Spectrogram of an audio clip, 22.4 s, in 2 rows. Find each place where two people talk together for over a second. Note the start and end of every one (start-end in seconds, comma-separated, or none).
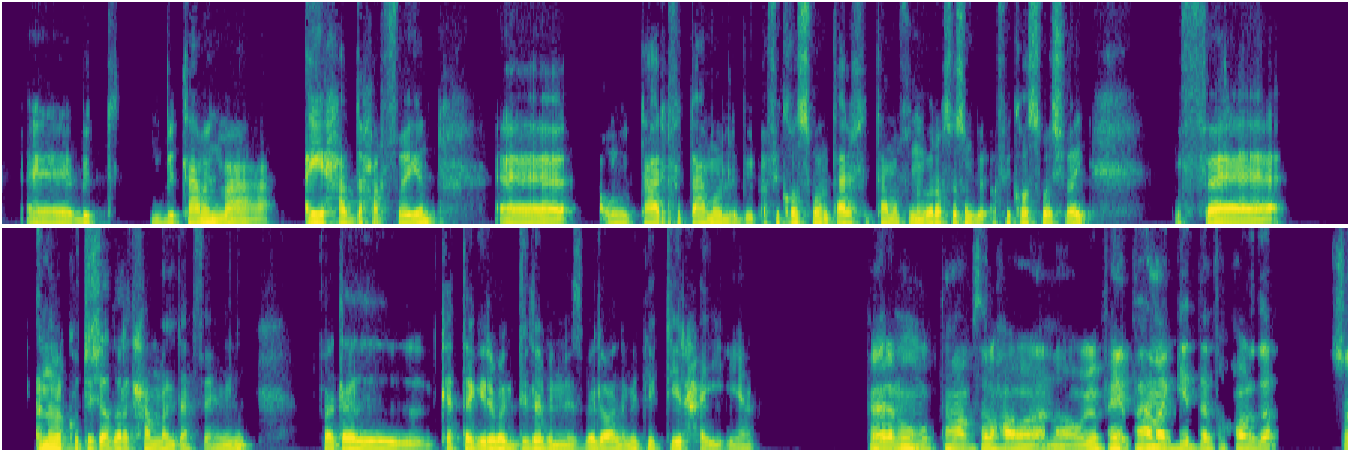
none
